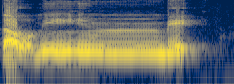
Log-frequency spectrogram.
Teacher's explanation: Mim sukun ditahan 2 harokat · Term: ikhfa syafawi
